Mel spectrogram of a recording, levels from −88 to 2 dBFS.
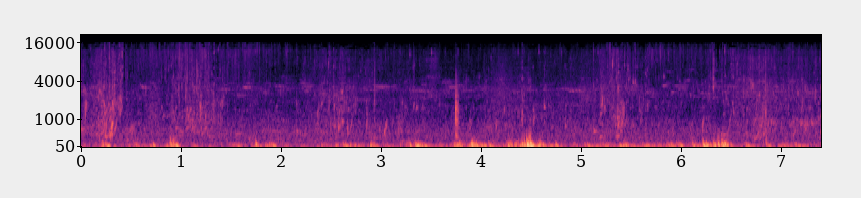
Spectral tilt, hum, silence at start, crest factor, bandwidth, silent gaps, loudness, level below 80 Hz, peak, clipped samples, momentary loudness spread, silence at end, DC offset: -6 dB/octave; none; 0 s; 24 dB; 16 kHz; none; -30 LUFS; -30 dBFS; -4 dBFS; under 0.1%; 14 LU; 0 s; under 0.1%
